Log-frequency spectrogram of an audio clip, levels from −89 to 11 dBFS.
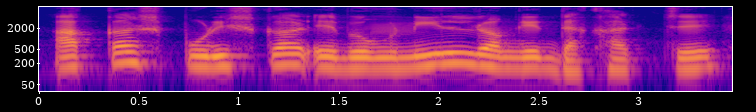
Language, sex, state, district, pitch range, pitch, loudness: Bengali, male, West Bengal, Alipurduar, 145-175 Hz, 155 Hz, -19 LUFS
